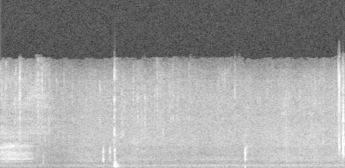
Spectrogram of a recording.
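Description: Honeybees around an opened hive during a slow frame inspection with smoke in use, a faint steady buzz with occasional louder passing insects and small clicks, no talking.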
